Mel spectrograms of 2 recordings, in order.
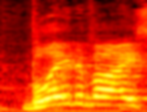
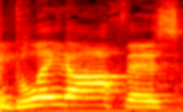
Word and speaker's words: Blade of Ice: Blade of Ice. I actually didn't say Blade Office. I said Blade of Ice. Got it actually right that time.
